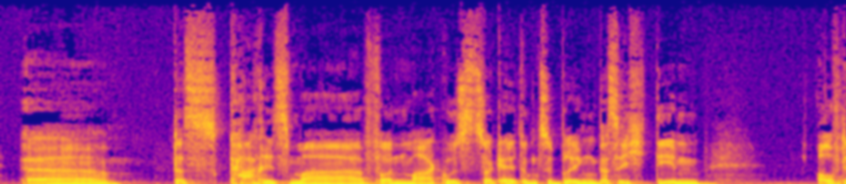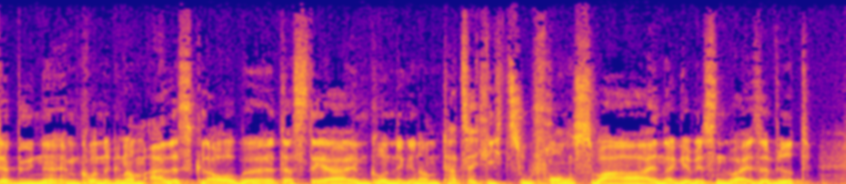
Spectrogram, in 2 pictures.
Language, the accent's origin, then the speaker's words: German; Germany; bei uns in Deutschland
